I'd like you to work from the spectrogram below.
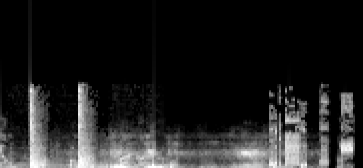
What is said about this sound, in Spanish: Maldito comentario del DVD, otra vez se oye. Déjame darle unos golpes a ver si se arregla.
